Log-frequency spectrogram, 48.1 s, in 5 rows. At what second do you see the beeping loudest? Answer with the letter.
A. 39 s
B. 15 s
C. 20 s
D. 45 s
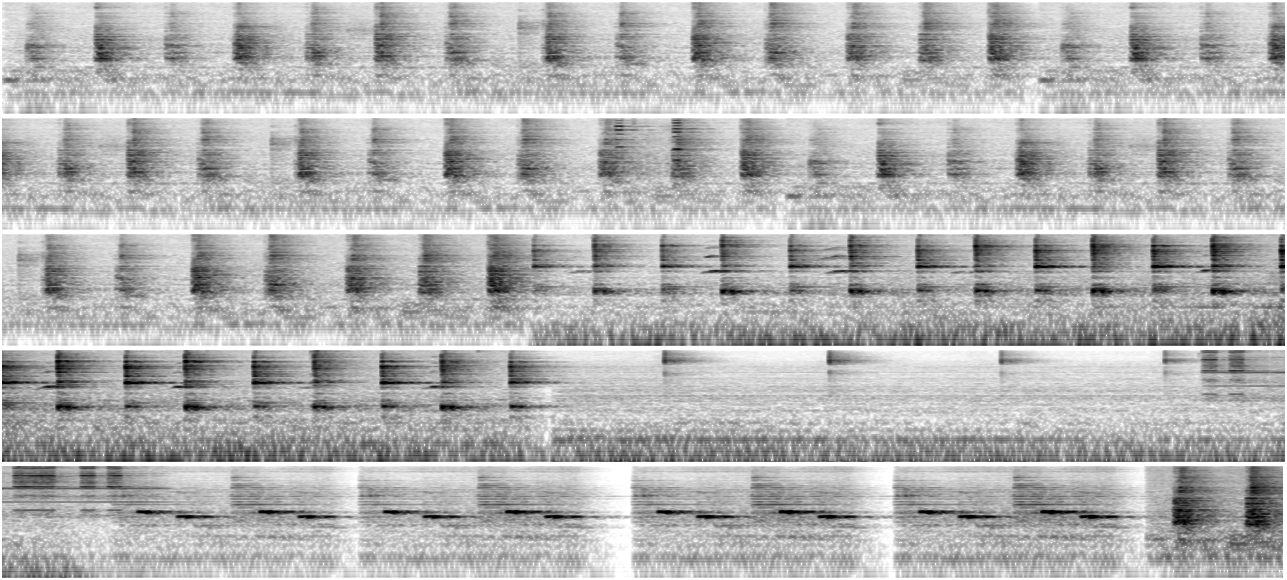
A.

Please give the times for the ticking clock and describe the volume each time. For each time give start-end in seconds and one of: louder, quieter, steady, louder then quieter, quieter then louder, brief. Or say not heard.
0.0-48.0 louder.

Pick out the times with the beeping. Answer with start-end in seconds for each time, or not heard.
14.2-14.8, 37.9-39.8.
